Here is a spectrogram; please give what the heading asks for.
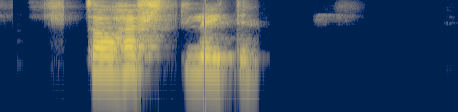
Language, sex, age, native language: Icelandic, male, 10, Icelandic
